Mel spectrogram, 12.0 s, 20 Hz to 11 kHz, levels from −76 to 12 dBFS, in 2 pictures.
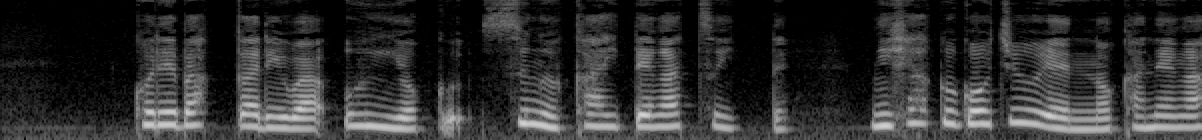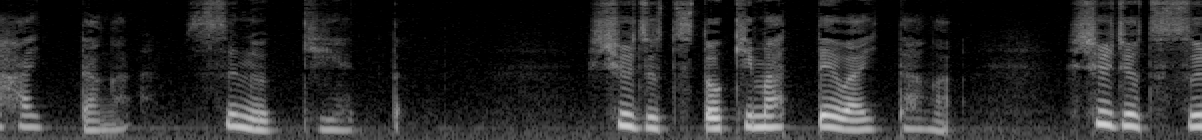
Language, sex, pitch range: Japanese, female, 210-255 Hz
